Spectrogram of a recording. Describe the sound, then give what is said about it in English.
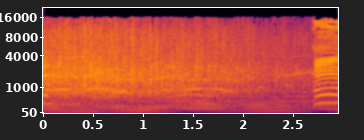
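A large audience at a tech product reveal applauds in a dense, steady wash of clapping that tapers slightly, then a loud voice abruptly cuts in right at the end. “I mean, sure, the crowds are livelier.”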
